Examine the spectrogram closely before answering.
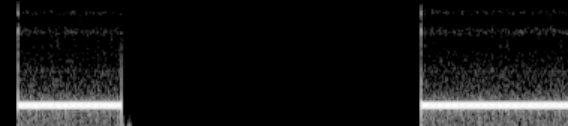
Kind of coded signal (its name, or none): telephone call progress tone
